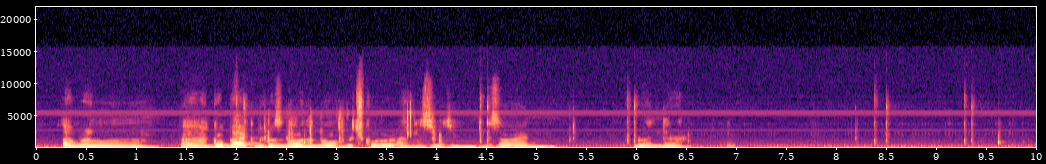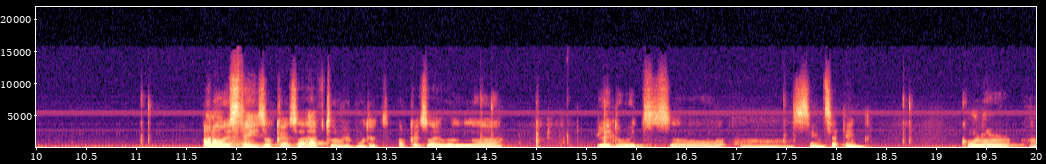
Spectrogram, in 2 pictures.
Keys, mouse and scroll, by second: 1.6 click, 4.1 click, 5.6 click, 8.1 click, 10.7 click, 14.1 click, 17.2 click, 18.3 click.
